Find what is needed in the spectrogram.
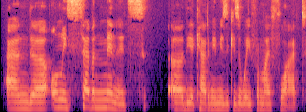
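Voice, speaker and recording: In a very clean recording with a silent background, a woman speaks with a Bosnian accent at a moderate pace. Her pitch is fairly low and her intonation fairly even. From Bosnia, Sarajevo. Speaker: musician. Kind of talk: testimony.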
